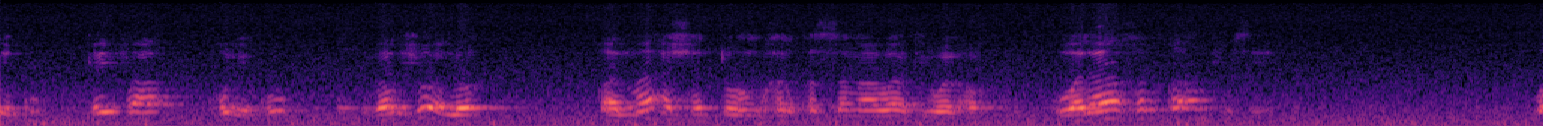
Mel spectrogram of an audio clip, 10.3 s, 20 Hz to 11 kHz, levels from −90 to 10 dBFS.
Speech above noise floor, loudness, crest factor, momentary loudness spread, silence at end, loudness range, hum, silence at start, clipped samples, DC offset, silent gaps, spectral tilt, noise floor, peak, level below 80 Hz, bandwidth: 23 dB; -29 LUFS; 18 dB; 26 LU; 0 s; 3 LU; none; 0 s; under 0.1%; 0.3%; none; -7 dB/octave; -49 dBFS; -12 dBFS; -56 dBFS; 10 kHz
